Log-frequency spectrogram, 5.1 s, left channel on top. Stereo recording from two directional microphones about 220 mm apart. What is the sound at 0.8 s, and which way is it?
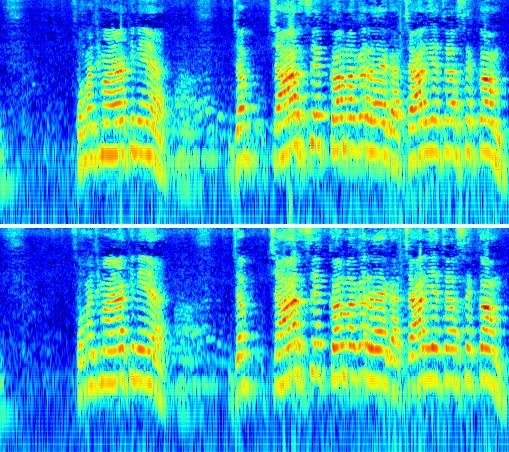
Speech, 30° right (ahead or behind).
